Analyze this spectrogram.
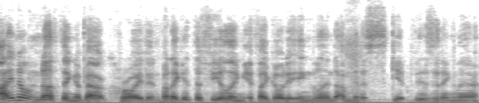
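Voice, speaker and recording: A man with a slight New York accent talks at a very fast pace. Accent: soft New York. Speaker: music theory guest. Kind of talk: casual chat.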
